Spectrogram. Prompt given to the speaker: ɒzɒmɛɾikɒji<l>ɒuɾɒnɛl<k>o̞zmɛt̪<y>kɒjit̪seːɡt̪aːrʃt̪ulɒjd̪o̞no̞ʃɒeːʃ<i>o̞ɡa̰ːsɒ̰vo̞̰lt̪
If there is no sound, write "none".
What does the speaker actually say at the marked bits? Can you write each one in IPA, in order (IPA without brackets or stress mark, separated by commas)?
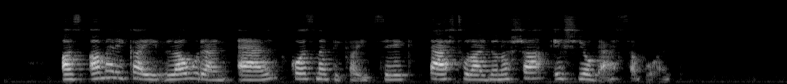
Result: l, k, i, j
